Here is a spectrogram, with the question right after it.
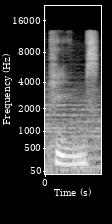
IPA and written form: ˈkeɪnz (Keynes)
